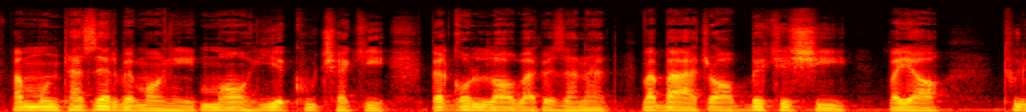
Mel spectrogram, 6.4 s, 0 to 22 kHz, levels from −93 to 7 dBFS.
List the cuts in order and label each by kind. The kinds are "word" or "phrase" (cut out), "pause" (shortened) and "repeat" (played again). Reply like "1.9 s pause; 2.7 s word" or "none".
1.2 s word; 3.4 s word; 3.9 s pause; 4.4 s word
